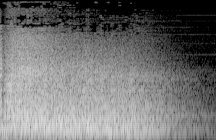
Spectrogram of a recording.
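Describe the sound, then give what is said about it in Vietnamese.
A mine explodes beside a wall corner next to a school, blasting toward the gate: one broad, roaring boom that fades gradually over about two seconds, with no voices. “Vừa lúc đó, từ phía góc tường cạnh trường Lê Văn Duyệt, một quả mìn thứ hai do chị Mười Thanh đặt nổ tiếp, đánh tạt ra phía cổng.”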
